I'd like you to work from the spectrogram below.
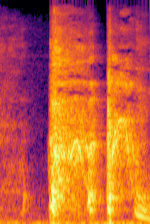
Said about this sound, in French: Pardon, je sollicite vos prières pour cette vilaine toux causée par l'herbe à poux.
